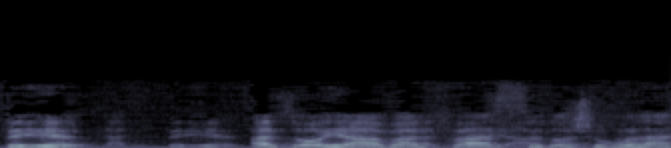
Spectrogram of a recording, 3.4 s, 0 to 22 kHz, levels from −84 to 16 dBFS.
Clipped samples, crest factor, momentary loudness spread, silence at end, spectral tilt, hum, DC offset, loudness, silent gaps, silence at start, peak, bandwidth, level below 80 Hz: under 0.1%; 16 dB; 16 LU; 0 s; -5 dB/octave; none; 0.5%; -36 LUFS; none; 0.05 s; -20 dBFS; 10.5 kHz; -70 dBFS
